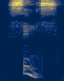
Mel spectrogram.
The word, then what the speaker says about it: since: On commence par la prononciation, elle est relativement simple, vous avez qu'une voyelle, c'est le son et dans since, et donc ce n'est pas un i. Since.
